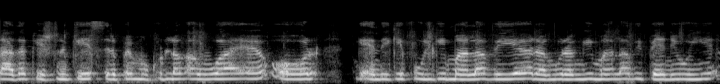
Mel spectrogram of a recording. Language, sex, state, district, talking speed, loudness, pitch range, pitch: Hindi, female, Haryana, Charkhi Dadri, 190 wpm, -14 LUFS, 235-250 Hz, 245 Hz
